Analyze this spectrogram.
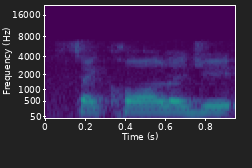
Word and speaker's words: psychology: Enfim, percebam, eu não pronunciei pneumonia, é pneumonia. Psychology, eu não pronunciei psychology. Também não pronunciei pterodactyl, é pterodactyl. Beleza?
